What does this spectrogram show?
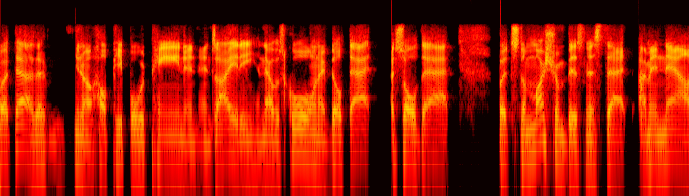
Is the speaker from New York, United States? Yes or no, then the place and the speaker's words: yes; New York City, New York, United States; moved away as an adult; now in Fort Lauderdale, United States; I'm from Brooklyn, New York. But I've been living down here now like over 25 years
